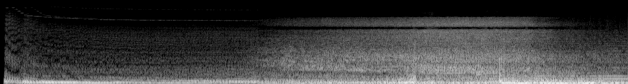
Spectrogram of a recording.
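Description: Cinematic logo-intro sound effect: a deep rumble under a whooshing swell that builds louder toward the end.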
